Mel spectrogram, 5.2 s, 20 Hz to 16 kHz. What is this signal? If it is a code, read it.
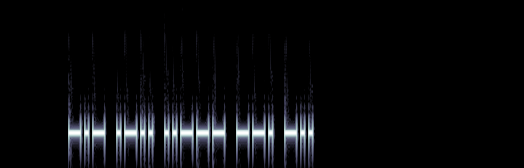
Morse code, heard as a keyed tone, about 31 wpm, 700 Hz. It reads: KL2GD
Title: USA Call Signs - 5 Characters - Repeated 2x - 30wpm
